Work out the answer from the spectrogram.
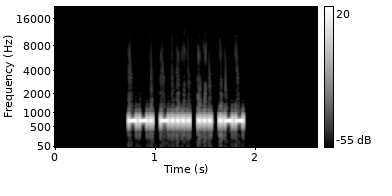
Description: Morse code, heard as a keyed tone, about 42 wpm, 700 Hz. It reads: G6SW
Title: DXCC-100 Call Signs - 4 Characters - Repeated 2x - 45wpm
